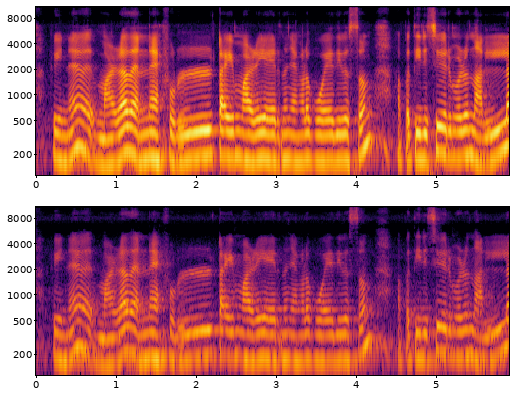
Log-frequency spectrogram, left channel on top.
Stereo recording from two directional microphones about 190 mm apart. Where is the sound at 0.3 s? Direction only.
35° left (ahead or behind).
